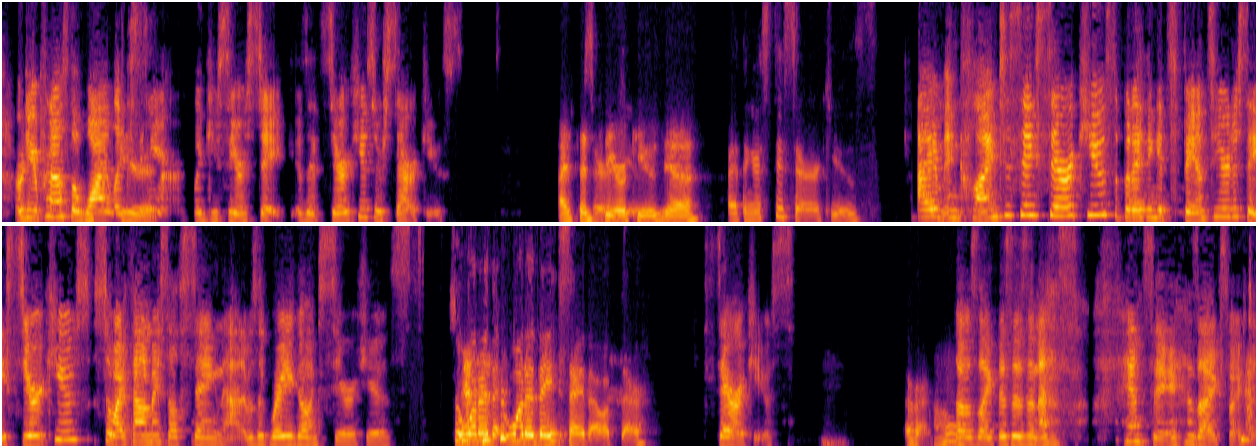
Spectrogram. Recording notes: reunite in the Zoom room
